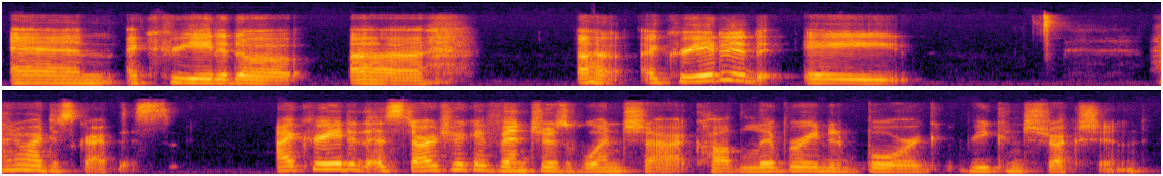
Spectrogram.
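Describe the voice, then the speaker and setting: A woman with a slightly low voice chats as an interview guest. She tells things in an animated, informal way, like a game master recounting stories to a friend. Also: slow pace. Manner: animated storytelling that acts out quoted dialogue, frequent "like". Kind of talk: casual chatty interview.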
